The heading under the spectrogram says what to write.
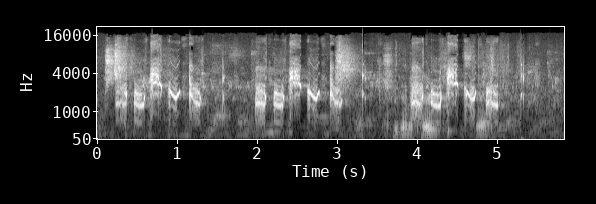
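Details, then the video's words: Shelter parakeet, filmed 29 March 2010 and described as beatboxing, chatters in fast squeaky chirps and looping whistled notes; a person speaks softly in the background partway through. "Beatboxing Bird"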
